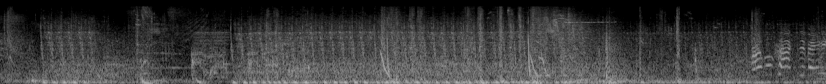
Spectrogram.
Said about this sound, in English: Shooting at me, bro.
